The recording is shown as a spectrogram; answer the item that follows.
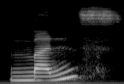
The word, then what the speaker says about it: months: But in fact, people tend to drop the TH here and just say months.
